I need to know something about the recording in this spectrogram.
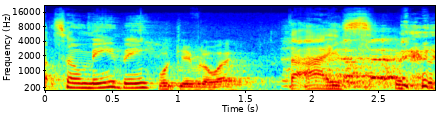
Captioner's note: laughs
